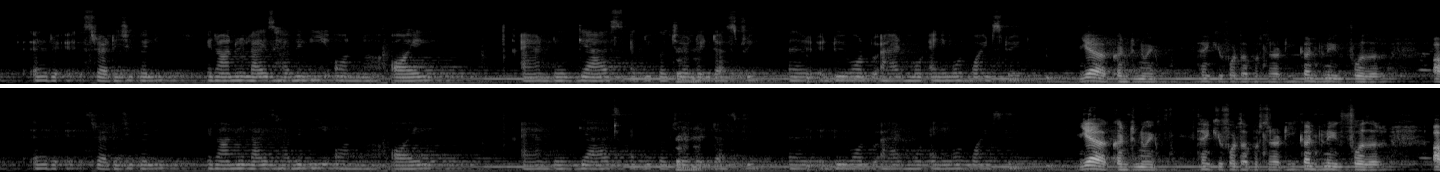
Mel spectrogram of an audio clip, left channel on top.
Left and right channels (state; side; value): normal; both; correlation 0.15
